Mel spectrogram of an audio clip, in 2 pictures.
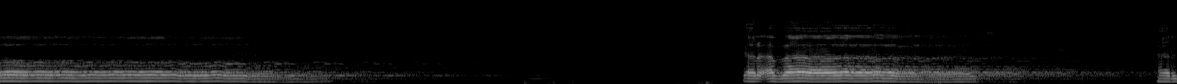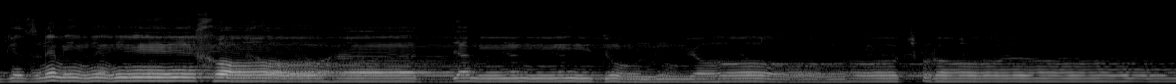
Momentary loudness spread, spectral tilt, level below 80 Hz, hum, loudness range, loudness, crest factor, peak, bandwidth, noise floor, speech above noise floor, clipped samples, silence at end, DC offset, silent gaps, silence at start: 15 LU; -7 dB/octave; -82 dBFS; none; 12 LU; -36 LUFS; 18 dB; -18 dBFS; 15.5 kHz; -73 dBFS; 41 dB; under 0.1%; 0 s; under 0.1%; none; 0 s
